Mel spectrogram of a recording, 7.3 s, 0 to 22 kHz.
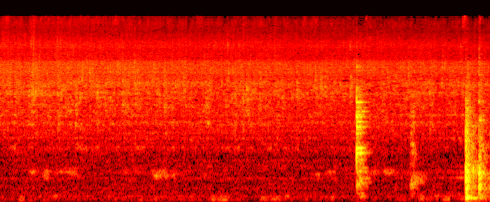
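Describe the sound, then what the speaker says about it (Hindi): Onions sizzle in oil in a pan with a steady, faint hiss, broken near the end by a few louder scraping stirs; no talk. "प्याज डाले ना फूल, इसमें 5 मिनट नहीं 10 मिनट तक भूनेंगे, तेल ऊपर आने तक भूनेंगे"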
